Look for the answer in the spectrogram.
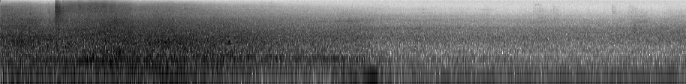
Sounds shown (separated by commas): bus compressor, bus engine accelerating, bus, car, car wheels rolling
